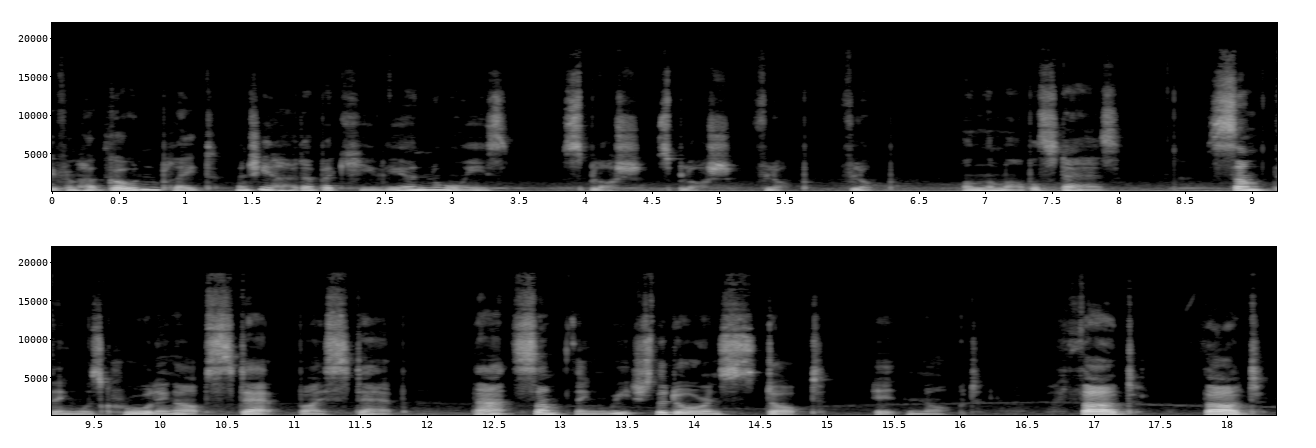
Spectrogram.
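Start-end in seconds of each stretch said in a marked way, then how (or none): 3.8-6.3 soft hushed splosh, flop; whispered squelching steps; whispered splosh sounds. A narrator's reading. Frog crawling up the stairs. 16.9-18.2 loud, falling thud, thud; loud knocking thuds; loud knocks. A narrator's reading. Frog knocking at the door.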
